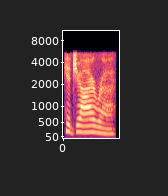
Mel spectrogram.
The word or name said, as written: hejira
